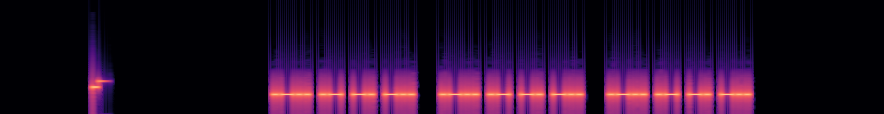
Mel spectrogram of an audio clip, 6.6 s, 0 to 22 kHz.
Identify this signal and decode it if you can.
Morse code, heard as a keyed tone, about 40 wpm, 700 Hz. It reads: LAND LAND LAND
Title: Top 500 Words Repeated 40wpm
